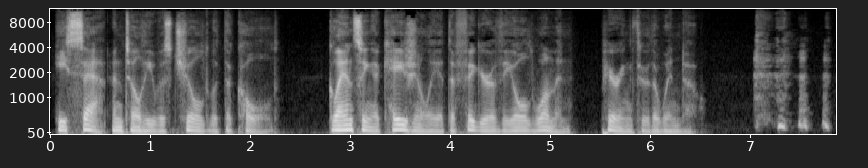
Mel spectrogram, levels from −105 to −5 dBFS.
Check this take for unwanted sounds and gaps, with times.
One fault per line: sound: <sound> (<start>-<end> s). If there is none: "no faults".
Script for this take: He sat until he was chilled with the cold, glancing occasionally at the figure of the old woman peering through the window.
sound: laugh (7.0-7.8 s)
